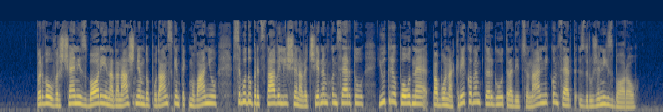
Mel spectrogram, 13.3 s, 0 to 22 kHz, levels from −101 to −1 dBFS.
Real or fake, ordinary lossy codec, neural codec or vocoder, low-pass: real; MP3, 48 kbps; none; 19.8 kHz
